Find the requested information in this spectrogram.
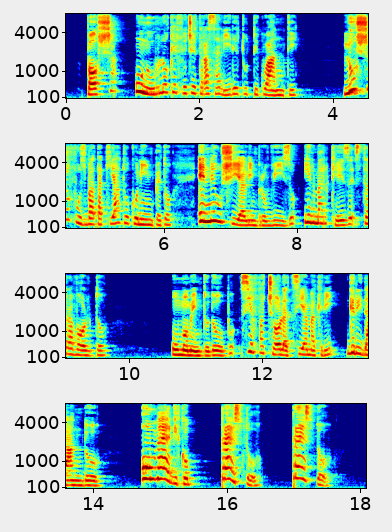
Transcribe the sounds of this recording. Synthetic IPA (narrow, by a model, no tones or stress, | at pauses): pɔʃːa | unurlokefːeːt͡ʃet̪ɾasaliːɾet̪ut̪ːikwant̪i | luʃːofuzbat̪ːakːjaːt̪okonimpet̪o | enːeuʃːialːimpɾovːiːzoilmark̟eːzest̪ɾavɔlt̪o | umːoment̪od̪oːposiafːat͡ʃːɔlat̪sːiːamakɾi | ɡɾid̪and̪o | umːɛːd̪iko | pɾɛst̪o | pɾɛst̪o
